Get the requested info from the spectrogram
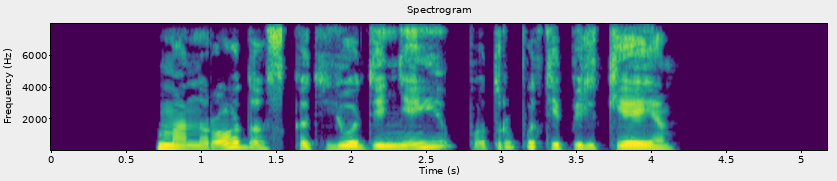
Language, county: Lithuanian, Utena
